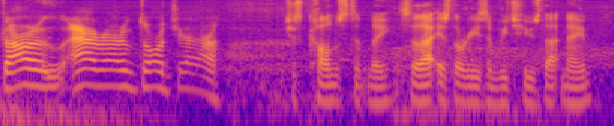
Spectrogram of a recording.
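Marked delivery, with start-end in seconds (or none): 0.0-1.8 put-on Cockney accent, pitched very high. Quoting a game character who kept repeating a line, in a Cockney accent. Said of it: "one guy with like a Cockney accent going".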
